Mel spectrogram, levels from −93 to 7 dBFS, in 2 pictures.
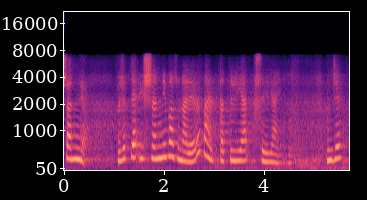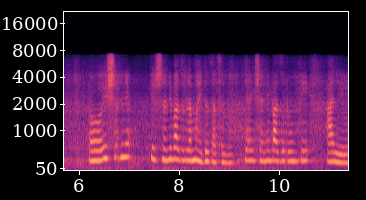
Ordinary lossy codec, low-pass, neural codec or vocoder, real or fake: none; 7.2 kHz; codec, 24 kHz, 0.5 kbps, DualCodec; fake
